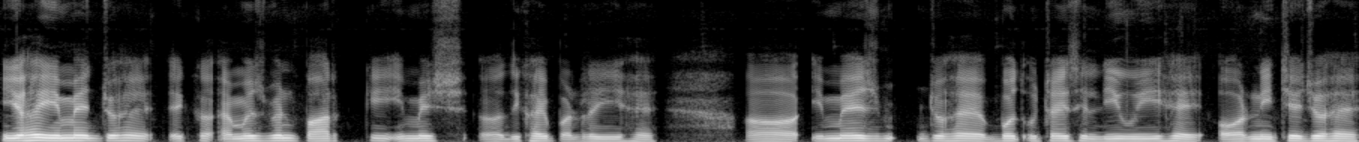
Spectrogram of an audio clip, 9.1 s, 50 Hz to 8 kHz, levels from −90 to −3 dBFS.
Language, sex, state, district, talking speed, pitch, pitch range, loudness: Hindi, male, Uttar Pradesh, Jyotiba Phule Nagar, 185 wpm, 130 Hz, 120-135 Hz, -18 LUFS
